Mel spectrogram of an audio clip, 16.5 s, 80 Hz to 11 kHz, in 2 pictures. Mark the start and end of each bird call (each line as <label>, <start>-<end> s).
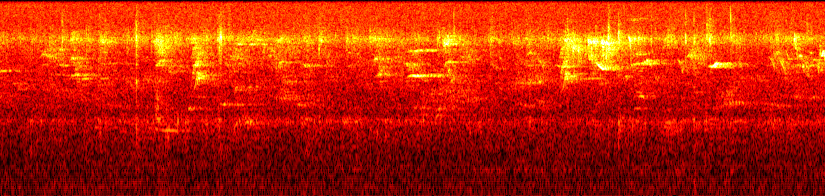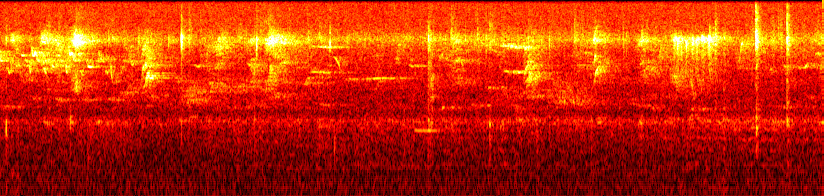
Hawaii Creeper (Loxops mana), 1.9-2.2 s
Iiwi (Drepanis coccinea), 4.0-4.5 s
Hawaii Creeper (Loxops mana), 5.6-5.9 s
Apapane (Himatione sanguinea), 7.1-7.6 s
Hawaii Akepa (Loxops coccineus), 7.6-9.5 s
Hawaii Creeper (Loxops mana), 9.6-10.0 s
Hawaii Creeper (Loxops mana), 13.5-13.7 s
Hawaii Creeper (Loxops mana), 14.1-14.4 s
